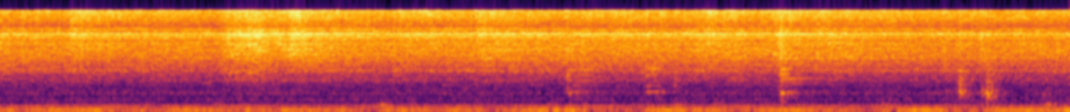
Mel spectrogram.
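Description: Pork chops frying in a pan: a steady sizzle with faint irregular crackles, over a low steady hum.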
